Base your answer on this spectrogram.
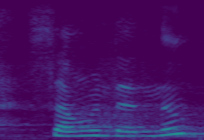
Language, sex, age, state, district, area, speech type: Kannada, female, 18-30, Karnataka, Chitradurga, urban, spontaneous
